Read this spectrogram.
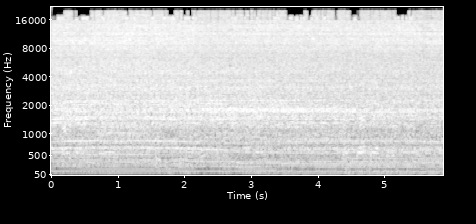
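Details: Honda EB1400X generator (107cc, 3HP, 1400 W) after carburetor cleaning and restoration: steady, even drone at constant speed under music with no surging or misfire; the generator runs smoothly and sounds healthy.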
